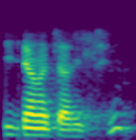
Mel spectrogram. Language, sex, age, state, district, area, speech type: Maithili, male, 45-60, Bihar, Madhubani, urban, conversation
